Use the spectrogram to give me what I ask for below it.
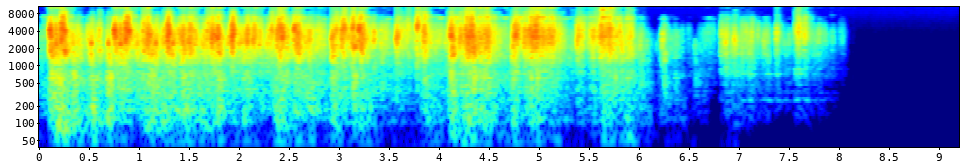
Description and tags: Large collection of blocks falling. Original is a large pile of Jenga blocks on a hollow wood floor, with lots of bass reinforcement added for good luck. Sounds like a few hundred blocks falling.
